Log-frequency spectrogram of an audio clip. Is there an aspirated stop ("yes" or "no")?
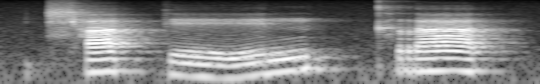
yes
